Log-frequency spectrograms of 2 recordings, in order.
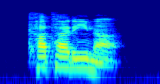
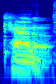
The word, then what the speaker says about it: Katarina: Yeah, which is exactly Katarina. How it's said in Japanese too. – Yeah. – It's just follow the simple phonetics. – Yeah. – Katarina. It's just not Kata. – Fighting Kata. Over romanizing Kata.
